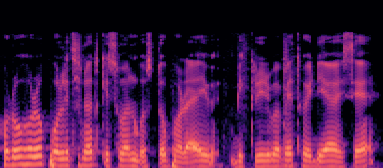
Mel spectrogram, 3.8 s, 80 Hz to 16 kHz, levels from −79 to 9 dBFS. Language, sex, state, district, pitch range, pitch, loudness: Assamese, male, Assam, Kamrup Metropolitan, 120-145 Hz, 130 Hz, -15 LUFS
